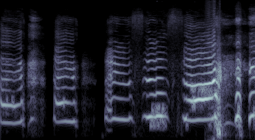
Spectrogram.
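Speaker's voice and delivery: loud, high speech through laughter, stumbling. Apologizing to a listener for hurting their ears: laughing while talking. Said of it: "I'm not crying, laughing".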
